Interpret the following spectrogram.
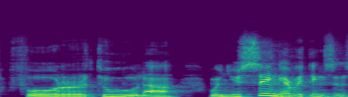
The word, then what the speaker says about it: fortuna: with the next word the first vowel is closed right the accent is on the Oh right so it's full - nah right full tuna for tuna when you sing everything's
